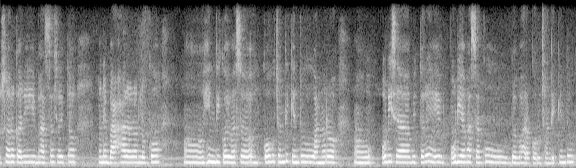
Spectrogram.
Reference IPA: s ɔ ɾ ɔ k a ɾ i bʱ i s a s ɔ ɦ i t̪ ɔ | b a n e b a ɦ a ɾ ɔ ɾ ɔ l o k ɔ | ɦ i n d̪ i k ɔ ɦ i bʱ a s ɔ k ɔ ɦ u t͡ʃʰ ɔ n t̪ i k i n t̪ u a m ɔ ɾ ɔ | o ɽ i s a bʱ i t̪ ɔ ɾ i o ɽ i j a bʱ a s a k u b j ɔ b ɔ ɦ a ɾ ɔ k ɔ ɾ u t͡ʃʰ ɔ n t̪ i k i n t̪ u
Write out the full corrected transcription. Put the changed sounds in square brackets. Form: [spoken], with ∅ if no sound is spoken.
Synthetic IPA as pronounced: s ɔ ɾ ɔ k a ɾ i bʱ [a] s a s ɔ ɦ i t̪ ɔ | [m] a n e b a ɦ a ɾ ɔ ɾ ɔ l o k ɔ | ɦ i n d̪ i k ɔ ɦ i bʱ a s ɔ k ɔ ɦ u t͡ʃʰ ɔ n t̪ i k i n t̪ u a m ɔ ɾ ɔ | o ɽ i s a bʱ i t̪ ɔ ɾ [e] o ɽ i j a bʱ a s a k u b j ɔ b ɔ ɦ a ɾ ɔ k ɔ ɾ u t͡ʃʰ ɔ n t̪ i k i n t̪ u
